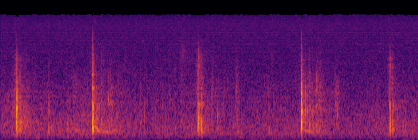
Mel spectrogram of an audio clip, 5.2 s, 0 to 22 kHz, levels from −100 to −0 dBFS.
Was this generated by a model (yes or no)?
no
